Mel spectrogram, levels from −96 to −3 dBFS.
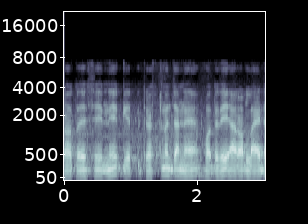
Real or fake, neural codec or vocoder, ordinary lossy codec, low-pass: fake; codec, 16 kHz, 16 kbps, FunCodec, trained on LibriTTS, 50 frames a second; none; 7.2 kHz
